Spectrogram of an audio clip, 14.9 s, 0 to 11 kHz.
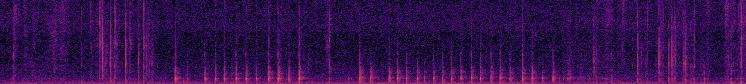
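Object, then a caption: Plastic tub. Fingernails tap and knock on the side and lid of a white plastic supplement tub held in the hands. Dozens of quick, dry clicks come in uneven bursts, many carrying a short hollow plastic tone near 730 Hz that dies away almost at once. A faint steady low hum sits underneath.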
